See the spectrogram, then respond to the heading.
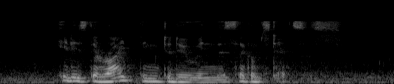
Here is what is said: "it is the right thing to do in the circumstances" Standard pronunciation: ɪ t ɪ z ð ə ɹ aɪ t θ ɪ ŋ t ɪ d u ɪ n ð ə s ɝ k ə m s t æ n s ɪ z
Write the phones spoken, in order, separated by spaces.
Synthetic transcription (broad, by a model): ɪ t ɪ z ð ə ɹ aɪ t θ ɪ ŋ t ɪ d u ɪ n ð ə s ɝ k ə m s t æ n s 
